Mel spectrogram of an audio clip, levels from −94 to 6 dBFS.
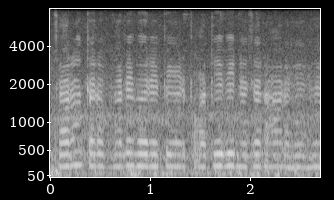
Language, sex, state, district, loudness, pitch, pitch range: Hindi, male, Chandigarh, Chandigarh, -15 LUFS, 215 Hz, 210-220 Hz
